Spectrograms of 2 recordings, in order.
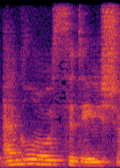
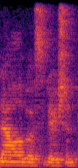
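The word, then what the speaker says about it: analgosedation: this whole idea of what they're calling anglo-sedation or analogo-sedation. You might hear it pronounced either way, but I pronounce it analogo-sedation.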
